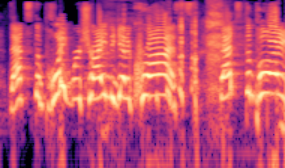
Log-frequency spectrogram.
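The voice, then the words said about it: Yelling, raised loud voice. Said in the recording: “I'm yelling... you're yelling”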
